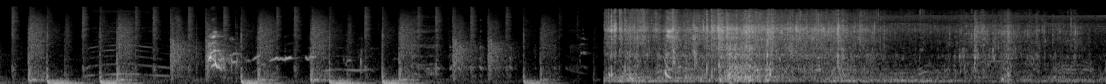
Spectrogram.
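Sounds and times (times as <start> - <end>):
dog swimming splashing water: 6.0 - 11.0.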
